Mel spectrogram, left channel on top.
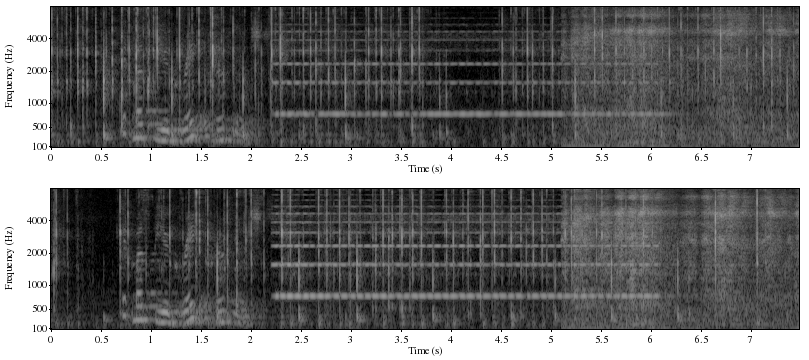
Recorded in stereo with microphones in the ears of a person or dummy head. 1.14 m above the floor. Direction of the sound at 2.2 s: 25° right (ahead or behind).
